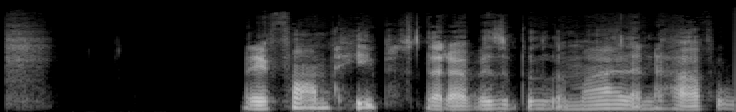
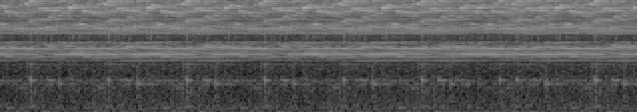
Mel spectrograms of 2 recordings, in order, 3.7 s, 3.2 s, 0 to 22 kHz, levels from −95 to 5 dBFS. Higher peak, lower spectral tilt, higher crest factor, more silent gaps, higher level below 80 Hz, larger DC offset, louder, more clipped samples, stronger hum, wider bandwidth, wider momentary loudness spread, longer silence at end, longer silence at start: about the same, -6 dBFS vs -8 dBFS; first, -6 dB/octave vs 3.5 dB/octave; first, 22 dB vs 14 dB; first, 0.38-0.55 s, 0.71-0.75 s vs none; about the same, -66 dBFS vs -70 dBFS; neither; second, -27 LUFS vs -19 LUFS; neither; neither; second, 13.5 kHz vs over 20 kHz; first, 7 LU vs 1 LU; about the same, 0 s vs 0 s; about the same, 0.05 s vs 0 s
